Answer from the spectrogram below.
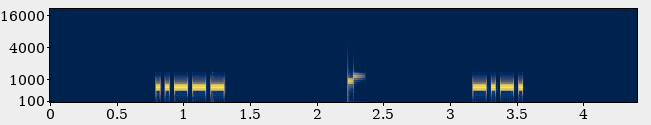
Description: Morse code, heard as a keyed tone, about 35 wpm, 700 Hz. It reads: 2 C
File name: Single-Letter-Number-35wpm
